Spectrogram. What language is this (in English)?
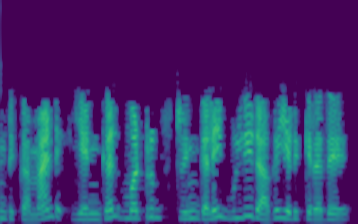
Tamil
